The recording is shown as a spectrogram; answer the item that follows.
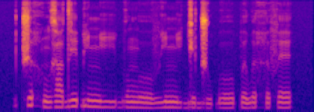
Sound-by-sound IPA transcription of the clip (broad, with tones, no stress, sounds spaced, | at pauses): t͡ʃ ə˦ h ũ˨ ɣ a˧ d e˦ ɓ i˧ ɲ iː˧ b o˧ ŋ oː˨ v i˦ ɲ i˧ ɡ e˧ d͡ʒ u˨ ɓ oː˧ p ə˧ w ə˦ h ə˧ f ɛ˦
